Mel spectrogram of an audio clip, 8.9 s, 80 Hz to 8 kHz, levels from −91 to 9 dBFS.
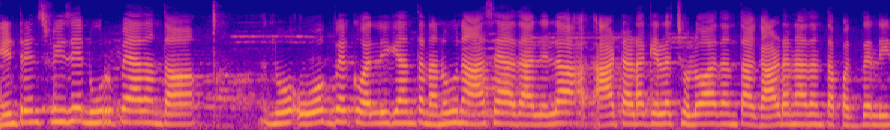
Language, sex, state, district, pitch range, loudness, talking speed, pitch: Kannada, female, Karnataka, Raichur, 220-255 Hz, -15 LUFS, 115 wpm, 230 Hz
